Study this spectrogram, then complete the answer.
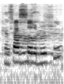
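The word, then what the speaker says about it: Castelobruxo: Castelabruxu? – Yep, that's it.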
